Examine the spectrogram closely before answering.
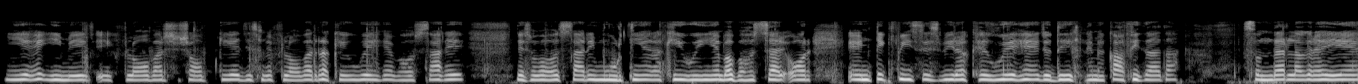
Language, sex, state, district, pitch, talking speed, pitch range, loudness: Hindi, female, Bihar, Sitamarhi, 215 Hz, 170 wpm, 210-220 Hz, -17 LUFS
